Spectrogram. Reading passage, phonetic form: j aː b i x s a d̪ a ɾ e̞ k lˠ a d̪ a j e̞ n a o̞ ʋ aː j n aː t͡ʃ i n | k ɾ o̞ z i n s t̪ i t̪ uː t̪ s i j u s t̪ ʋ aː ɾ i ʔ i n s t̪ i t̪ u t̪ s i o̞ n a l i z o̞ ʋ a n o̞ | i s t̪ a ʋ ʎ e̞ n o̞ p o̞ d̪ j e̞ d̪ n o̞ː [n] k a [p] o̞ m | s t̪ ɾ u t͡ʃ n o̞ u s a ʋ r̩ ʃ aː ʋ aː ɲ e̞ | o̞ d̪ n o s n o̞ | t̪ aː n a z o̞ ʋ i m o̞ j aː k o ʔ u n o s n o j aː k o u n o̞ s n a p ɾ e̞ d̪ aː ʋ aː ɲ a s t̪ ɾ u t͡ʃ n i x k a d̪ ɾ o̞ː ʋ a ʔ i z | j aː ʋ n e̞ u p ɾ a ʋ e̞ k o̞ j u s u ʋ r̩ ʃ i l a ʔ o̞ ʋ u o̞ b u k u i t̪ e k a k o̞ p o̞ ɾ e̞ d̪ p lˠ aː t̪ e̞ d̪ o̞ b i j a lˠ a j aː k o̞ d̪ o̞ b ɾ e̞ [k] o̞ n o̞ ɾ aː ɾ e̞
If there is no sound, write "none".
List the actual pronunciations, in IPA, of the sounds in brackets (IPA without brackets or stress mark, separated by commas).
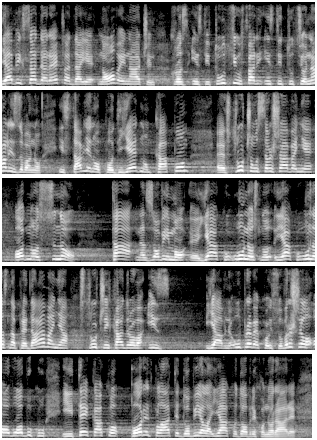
m, p, x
